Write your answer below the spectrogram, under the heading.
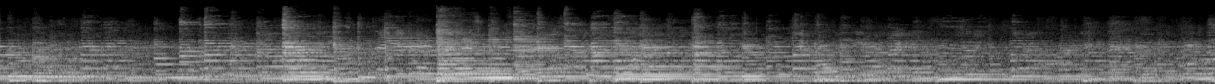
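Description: A busker playing guitar, a steady run of strummed and plucked notes.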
